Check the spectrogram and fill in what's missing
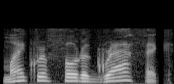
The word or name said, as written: microphotographic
